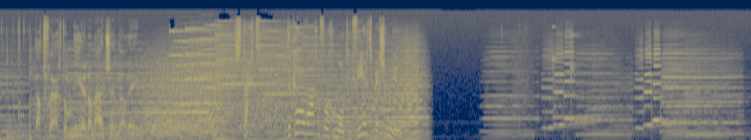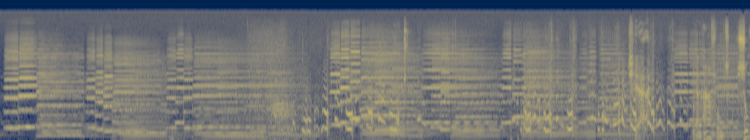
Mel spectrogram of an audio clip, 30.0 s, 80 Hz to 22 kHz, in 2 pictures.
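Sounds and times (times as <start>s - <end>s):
accordion melody: 1.2s - 8.7s, 9.6s - 30.0s.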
